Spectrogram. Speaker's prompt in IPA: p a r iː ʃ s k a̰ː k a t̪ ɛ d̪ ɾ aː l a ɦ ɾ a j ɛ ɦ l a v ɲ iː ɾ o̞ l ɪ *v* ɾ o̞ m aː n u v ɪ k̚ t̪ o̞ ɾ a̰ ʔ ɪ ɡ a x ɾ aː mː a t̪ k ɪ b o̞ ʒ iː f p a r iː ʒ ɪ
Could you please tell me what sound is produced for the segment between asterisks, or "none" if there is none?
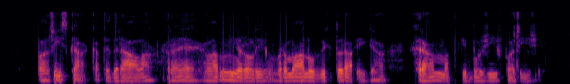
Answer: v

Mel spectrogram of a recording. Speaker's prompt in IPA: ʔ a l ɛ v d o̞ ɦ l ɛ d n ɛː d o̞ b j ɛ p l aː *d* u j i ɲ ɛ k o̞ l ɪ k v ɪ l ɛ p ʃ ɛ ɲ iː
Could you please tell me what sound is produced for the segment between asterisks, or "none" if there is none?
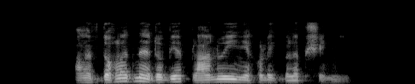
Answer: n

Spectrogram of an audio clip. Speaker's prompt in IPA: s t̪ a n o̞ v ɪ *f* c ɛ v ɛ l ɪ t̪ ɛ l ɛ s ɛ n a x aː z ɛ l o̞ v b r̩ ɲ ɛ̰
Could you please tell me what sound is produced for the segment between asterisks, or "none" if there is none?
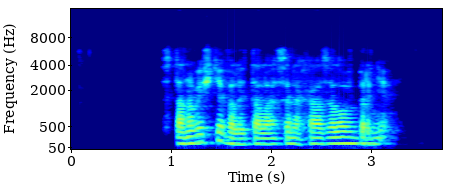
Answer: ʃ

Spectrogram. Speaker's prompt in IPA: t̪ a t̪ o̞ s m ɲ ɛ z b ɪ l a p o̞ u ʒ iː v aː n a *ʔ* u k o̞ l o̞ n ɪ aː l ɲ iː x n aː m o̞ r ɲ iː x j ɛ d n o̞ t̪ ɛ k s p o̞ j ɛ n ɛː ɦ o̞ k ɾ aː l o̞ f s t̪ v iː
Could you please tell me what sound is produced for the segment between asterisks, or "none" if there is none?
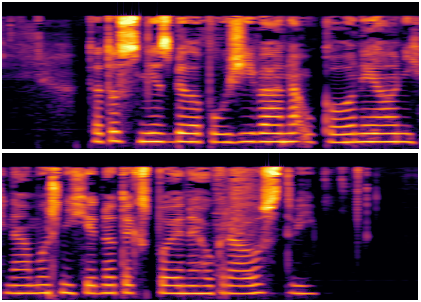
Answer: ʔ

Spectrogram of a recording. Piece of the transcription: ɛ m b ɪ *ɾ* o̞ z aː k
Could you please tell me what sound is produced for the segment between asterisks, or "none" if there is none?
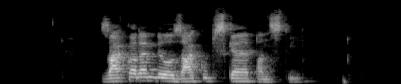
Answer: l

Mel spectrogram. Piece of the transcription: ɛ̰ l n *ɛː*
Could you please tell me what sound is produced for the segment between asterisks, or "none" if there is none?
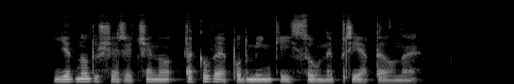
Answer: ɛː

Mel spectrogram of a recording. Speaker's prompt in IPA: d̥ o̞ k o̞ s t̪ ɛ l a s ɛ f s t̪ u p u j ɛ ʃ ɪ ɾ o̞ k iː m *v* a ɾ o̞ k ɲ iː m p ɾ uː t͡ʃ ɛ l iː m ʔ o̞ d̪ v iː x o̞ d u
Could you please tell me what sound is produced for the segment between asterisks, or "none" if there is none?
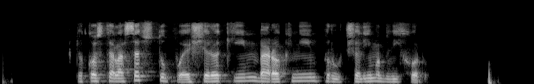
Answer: b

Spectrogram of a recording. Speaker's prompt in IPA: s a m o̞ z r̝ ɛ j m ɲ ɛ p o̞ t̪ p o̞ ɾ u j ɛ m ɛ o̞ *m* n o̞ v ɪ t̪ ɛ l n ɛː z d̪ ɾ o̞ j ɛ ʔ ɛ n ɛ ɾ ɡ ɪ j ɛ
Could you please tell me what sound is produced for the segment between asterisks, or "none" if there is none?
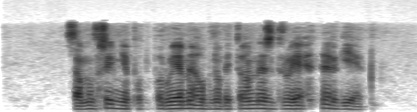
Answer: b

